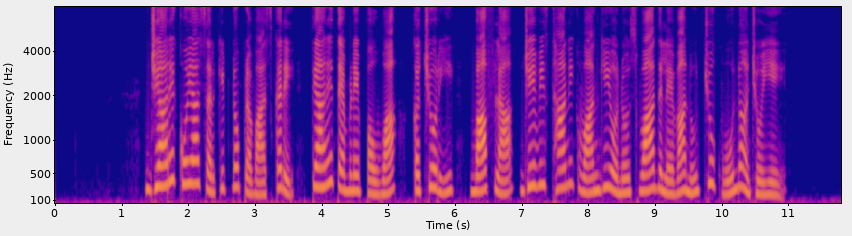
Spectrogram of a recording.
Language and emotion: Gujarati, neutral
